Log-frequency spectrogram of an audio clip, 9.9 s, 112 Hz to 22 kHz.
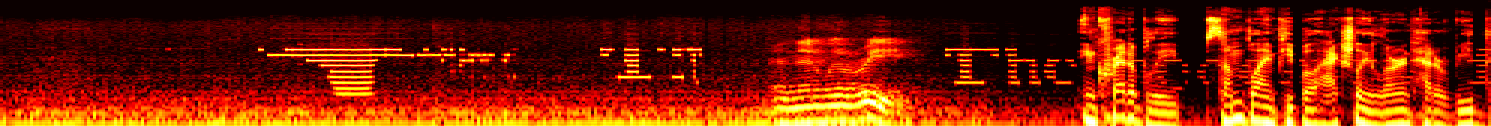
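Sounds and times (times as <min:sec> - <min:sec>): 
optophone reading machine chord-like electronic beeps: 0:01.7 - 0:04.7, 0:06.3 - 0:08.6, 0:09.7 - 0:09.9
speech: 0:04.2 - 0:06.2, 0:07.2 - 0:09.9.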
